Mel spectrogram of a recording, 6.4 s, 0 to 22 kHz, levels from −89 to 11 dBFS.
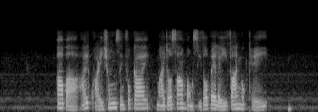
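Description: No technical faults are audible.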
